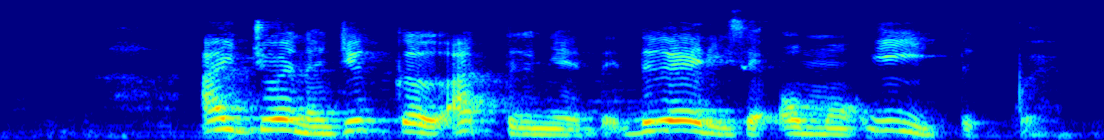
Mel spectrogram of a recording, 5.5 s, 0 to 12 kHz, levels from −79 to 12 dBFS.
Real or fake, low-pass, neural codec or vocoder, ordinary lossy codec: real; 7.2 kHz; none; Opus, 32 kbps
